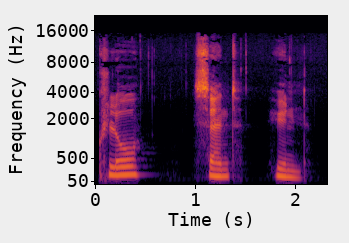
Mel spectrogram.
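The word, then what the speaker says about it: Clos Sainte-Hune: Aber der schreibt nicht Rosacker, Grand Cru auf seine Flasche, sondern Clos Saint-Hün. Hün. Das H spricht man ja nicht, habe ich, hab ich mir sagen lassen.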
